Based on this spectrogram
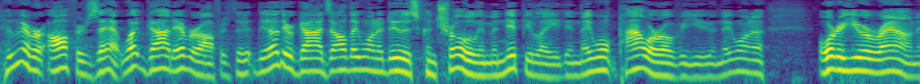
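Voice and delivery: usual speaking voice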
